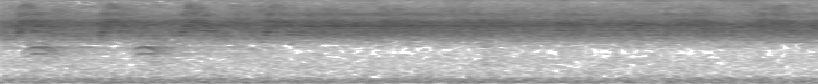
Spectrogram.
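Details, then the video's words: Summer cicada chorus in a garden in Seoul, Korea: an unbroken high, shimmering drone, with two short faint bird chirps near the start. "Cicadas chirping sounds"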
